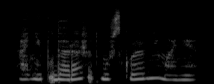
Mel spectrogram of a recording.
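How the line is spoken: Whispering. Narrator (Russian): шепнула

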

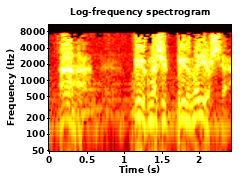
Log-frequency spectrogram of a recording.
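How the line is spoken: King shouting. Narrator (Russian): закричал король

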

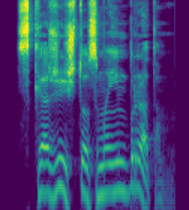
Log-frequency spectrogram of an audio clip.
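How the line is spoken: Demand through gritted teeth. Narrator (Russian): Сквозь зубы потребовал я

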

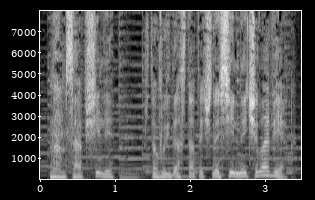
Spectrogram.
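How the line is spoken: Hesitant. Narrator (Russian): неуверенно проговорила Маша

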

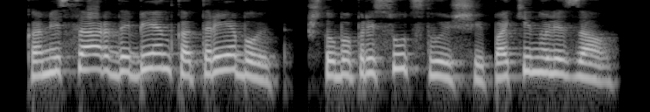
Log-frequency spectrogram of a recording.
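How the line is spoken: Loud in hushed hall. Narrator (Russian): в притихшем зале громко прозвучало

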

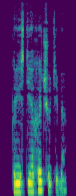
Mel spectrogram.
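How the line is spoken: Breathed close, half-warning, half-asking. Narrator (Russian): выдохнул мне в затылок, то ли предупреждая, то ли спрашивая

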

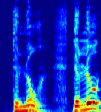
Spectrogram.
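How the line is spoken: Shouting. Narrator (French): criait D'Artagnan

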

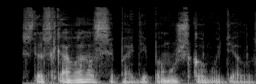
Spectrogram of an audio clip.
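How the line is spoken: Affectionate tender voice. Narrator (Russian): сказала она ласково

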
